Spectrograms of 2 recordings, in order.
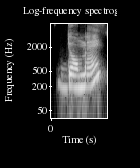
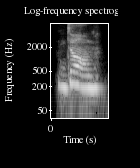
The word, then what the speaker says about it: dorment: Vous dormez. Good. Yeah. Il, elle, dorment. Dorm. Dorm. Yeah. Very good. Okay. I always forget that last one. I shouldn't pronounce last.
